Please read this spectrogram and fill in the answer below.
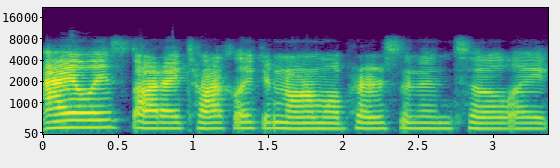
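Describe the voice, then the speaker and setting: With a Wisconsin accent, a woman speaks at a moderate pace and medium pitch in a bright, sharp tone with monotone, flat intonation. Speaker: livestream co-host. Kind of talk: casual chat.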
